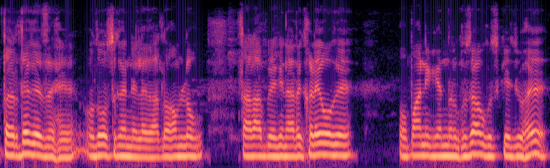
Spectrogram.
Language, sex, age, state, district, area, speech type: Hindi, male, 60+, Uttar Pradesh, Lucknow, rural, spontaneous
